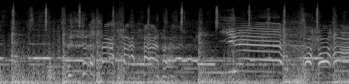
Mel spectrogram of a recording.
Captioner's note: laughing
